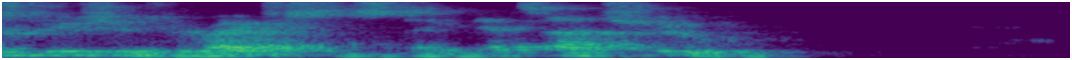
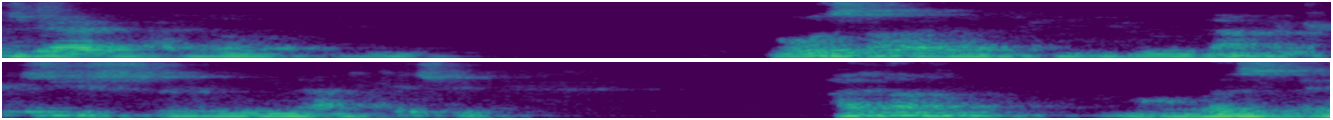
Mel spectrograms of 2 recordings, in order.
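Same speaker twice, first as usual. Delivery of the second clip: tender voice of God; 3 semitones lower, 7 dB quieter than usual. Retold or imitated. God's personal word, tender.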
